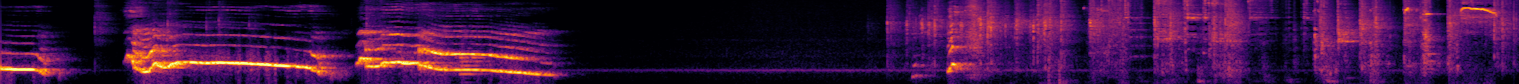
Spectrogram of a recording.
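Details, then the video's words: Luna, an English Cocker Spaniel in Berlin, home alone in acute separation anxiety during the lockdown. Two long arched howls rise and fall, a quiet pause with hum follows, then a rapid burst of scratchy barks and whimpers. "바이러스로 다시 찾아온 강아지 코카스파니엘 분리불안"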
